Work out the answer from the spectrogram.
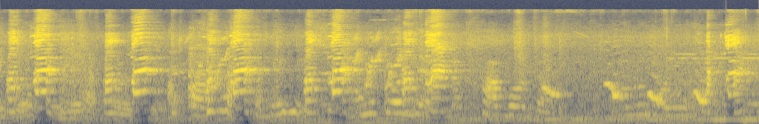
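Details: Turkey (Meleagris gallopavo), call.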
